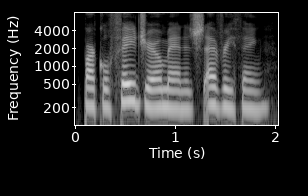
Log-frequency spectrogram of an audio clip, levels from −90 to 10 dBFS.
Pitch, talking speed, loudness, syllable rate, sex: 205 Hz, 90 wpm, -18 LUFS, 6.2 syllables/s, female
